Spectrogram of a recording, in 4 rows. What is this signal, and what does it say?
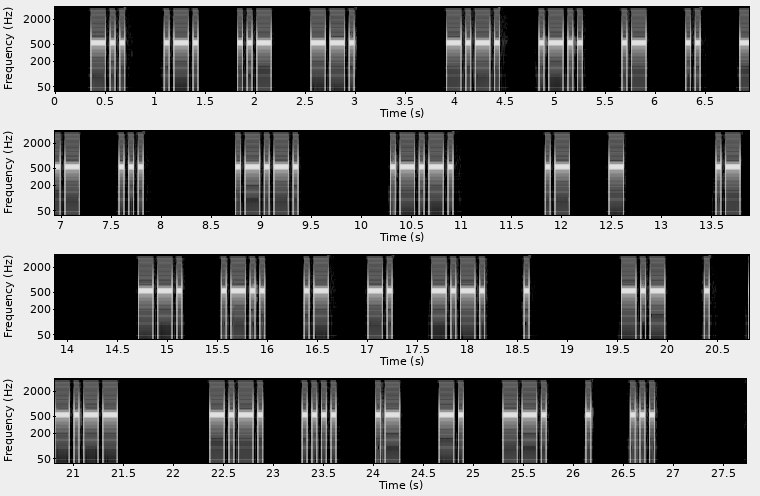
Morse code, heard as a keyed tone, about 25 wpm, spaced as for 15 wpm, 550 Hz. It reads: DRUG CLAIMS <AR> <AR> AT A GLANCE KEY CHANGES
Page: news headlines in morse code at 15 wpm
